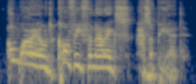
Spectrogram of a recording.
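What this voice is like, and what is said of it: Nature documentary narrator voice. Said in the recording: “in your best Discovery Channel voice”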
